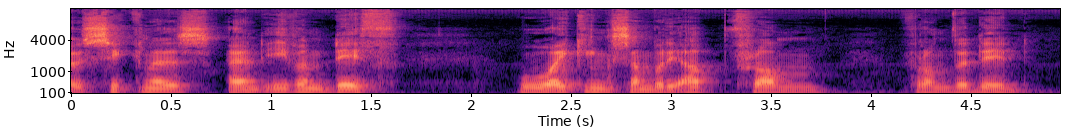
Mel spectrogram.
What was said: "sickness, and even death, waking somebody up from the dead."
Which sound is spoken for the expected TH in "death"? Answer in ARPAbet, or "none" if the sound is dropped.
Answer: TH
